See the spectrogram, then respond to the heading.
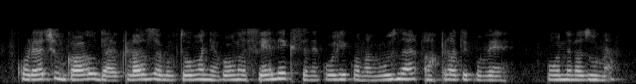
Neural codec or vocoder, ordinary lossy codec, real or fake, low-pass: codec, 24 kHz, 3 kbps, HILCodec; Opus, 32 kbps; fake; 5.4 kHz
